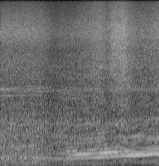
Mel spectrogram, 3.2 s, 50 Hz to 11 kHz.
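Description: A Porsche 718 Spyder fitted with a Milltek exhaust accelerating on a leaf-covered road, its engine note climbing steadily in pitch and loudness over a few seconds, close and continuous with no talk.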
